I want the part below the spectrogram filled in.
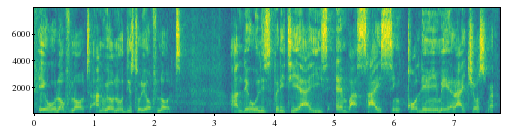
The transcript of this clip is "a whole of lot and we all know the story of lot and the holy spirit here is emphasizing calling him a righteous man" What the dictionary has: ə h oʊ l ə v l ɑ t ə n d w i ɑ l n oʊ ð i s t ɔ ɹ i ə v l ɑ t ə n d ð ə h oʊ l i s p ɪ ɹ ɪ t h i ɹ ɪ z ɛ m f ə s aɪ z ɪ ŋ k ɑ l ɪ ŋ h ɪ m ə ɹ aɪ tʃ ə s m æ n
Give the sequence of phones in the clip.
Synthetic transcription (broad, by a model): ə h oʊ l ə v l ɑ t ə n w i ɑ l n oʊ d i s t ɔ ɹ i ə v l ɑ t ə n d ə h oʊ l i s p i ɹ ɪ t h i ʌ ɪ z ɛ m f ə s aɪ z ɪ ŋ k ɑ l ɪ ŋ h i m ə ɹ aɪ tʃ ə s m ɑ n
